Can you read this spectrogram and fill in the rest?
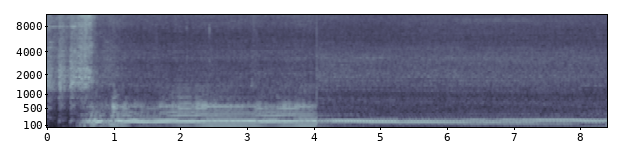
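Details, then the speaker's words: Subaru BRZ returned from turbo tune to stock ROM via EcuTek: catches at once, holds a raised idle then settles lower, running smoothly with no stumbles or check engine lights, like a normal stock BRZ. "she's not sounding any different than a normal stock B or Z would"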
